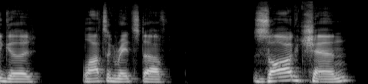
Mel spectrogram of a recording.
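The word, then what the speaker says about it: Dzogchen: lots of great stuff Zog Chen which is spelled d z o Chen Z Chen it's a sort of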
